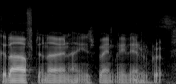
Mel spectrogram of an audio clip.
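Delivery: level receptionist tone, no smile in voice. Showing the worse way to answer a practice phone: without a smile. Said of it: "That sounds better than".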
